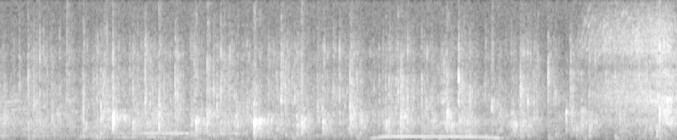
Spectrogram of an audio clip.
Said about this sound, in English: If you knew him, you would clap more.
